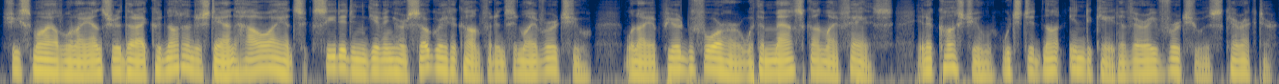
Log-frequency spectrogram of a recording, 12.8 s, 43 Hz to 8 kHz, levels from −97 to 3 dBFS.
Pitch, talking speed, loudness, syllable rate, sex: 95 Hz, 215 wpm, -18 LUFS, 6.0 syllables/s, male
